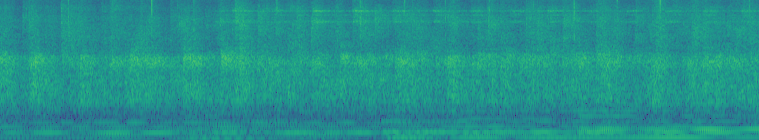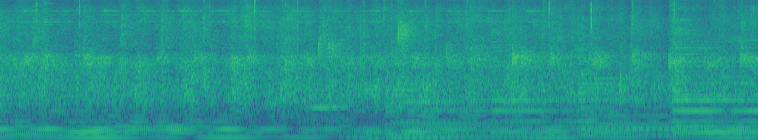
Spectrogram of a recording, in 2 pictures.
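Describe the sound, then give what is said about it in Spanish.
A crowd applauds in praise of Jesus, clapping steadily and densely throughout, a continuous crackling wash of many hands, layered over sustained, droning music chords that shift in pitch partway through. “Vamos, dale más fuerte ese aplauso a Él.”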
